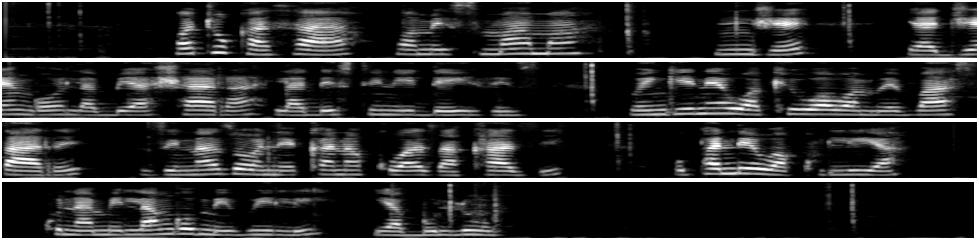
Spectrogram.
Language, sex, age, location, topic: Swahili, female, 18-24, Mombasa, agriculture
